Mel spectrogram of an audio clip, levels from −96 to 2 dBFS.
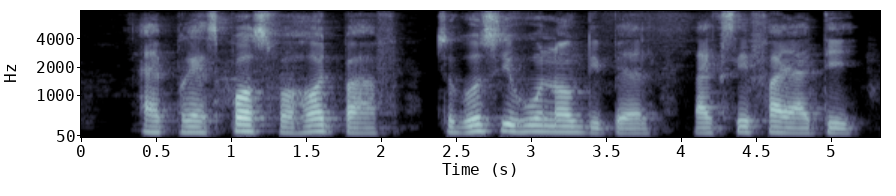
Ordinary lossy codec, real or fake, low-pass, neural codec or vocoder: none; real; none; none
